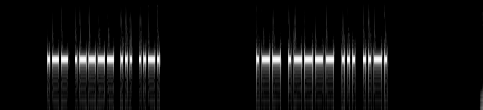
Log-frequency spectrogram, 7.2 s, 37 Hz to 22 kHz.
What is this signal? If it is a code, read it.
Morse code, heard as a keyed tone, about 36 wpm, 700 Hz. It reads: W1SF W1SF
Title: Speed Racing - USA 1x2 Call Signs 30wpm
